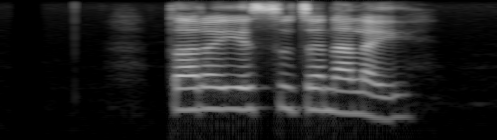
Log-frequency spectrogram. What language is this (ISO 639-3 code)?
nep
